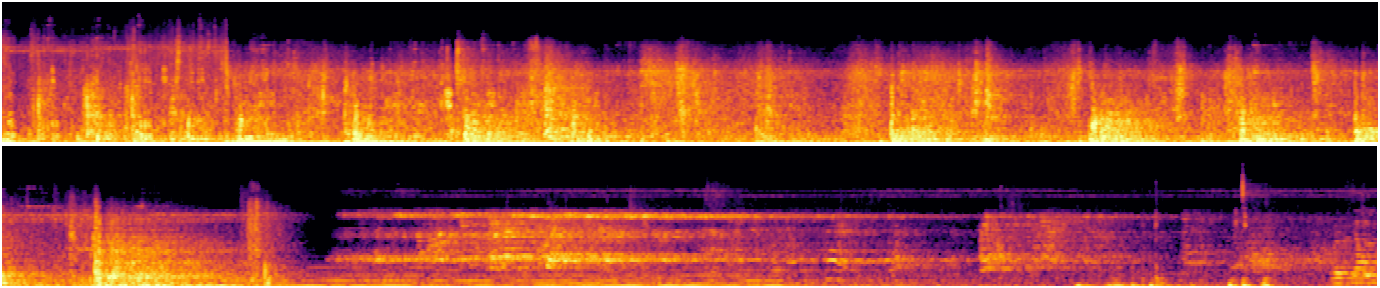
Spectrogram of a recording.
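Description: Loud, irregular thumps and knocking mixed with voices for about twelve seconds. The noise cuts off suddenly and gives way to an eerie music bed of steady sustained tones.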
